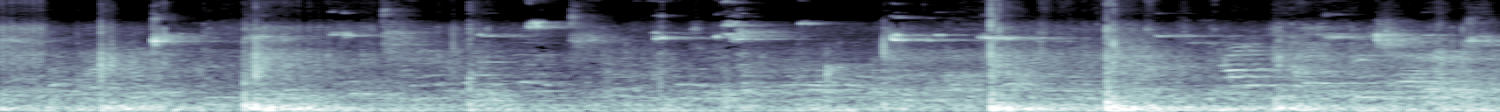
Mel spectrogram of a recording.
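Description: Sneakers squeak sharply on the wooden court.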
